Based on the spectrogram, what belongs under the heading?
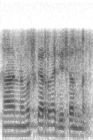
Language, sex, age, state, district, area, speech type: Marathi, male, 18-30, Maharashtra, Sangli, urban, conversation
